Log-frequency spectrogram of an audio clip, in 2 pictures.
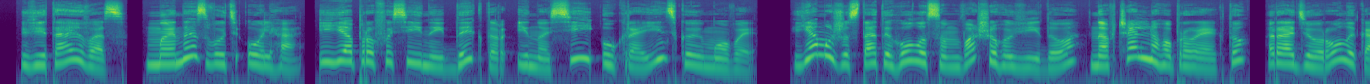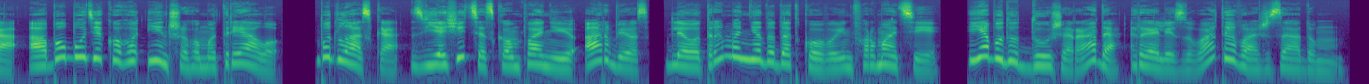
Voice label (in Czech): ukrajinský dabing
